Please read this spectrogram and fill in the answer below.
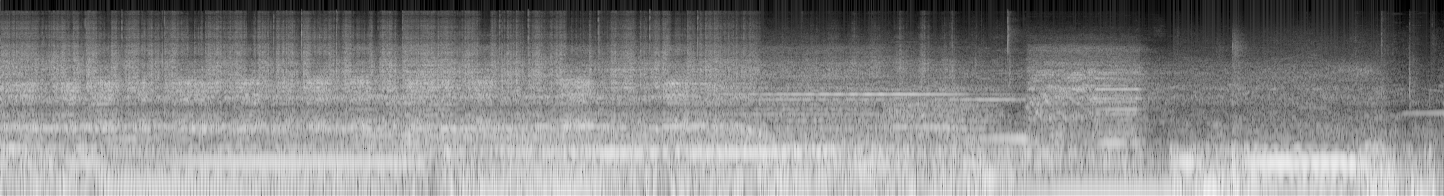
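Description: Hardcore punk band playing live and loud through a club PA: distorted electric guitars, bass and drums. The music thins a little past halfway, with held guitar notes ringing, and the song stops abruptly at the very end.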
